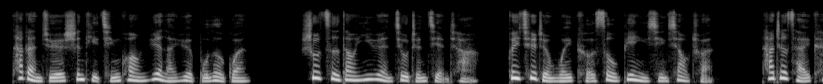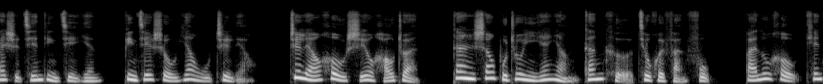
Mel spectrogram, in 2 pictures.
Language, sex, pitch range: Chinese, female, 160-230 Hz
